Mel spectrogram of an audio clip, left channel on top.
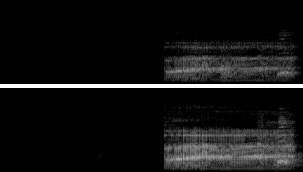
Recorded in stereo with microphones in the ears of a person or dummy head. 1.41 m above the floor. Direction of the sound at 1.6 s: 55° right (ahead or behind).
